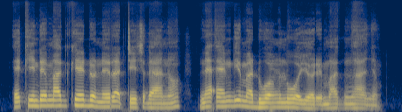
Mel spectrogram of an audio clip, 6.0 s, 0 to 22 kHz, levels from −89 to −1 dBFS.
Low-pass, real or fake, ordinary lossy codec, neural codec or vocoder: none; fake; none; codec, 44.1 kHz, 2.6 kbps, DAC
